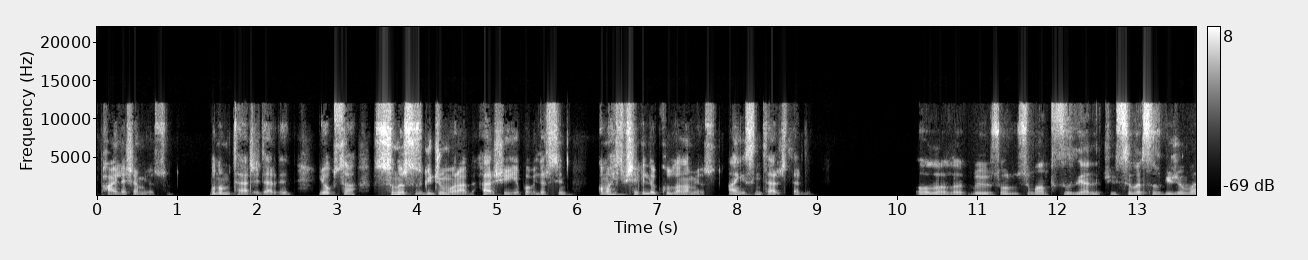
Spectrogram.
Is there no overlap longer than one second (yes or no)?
yes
